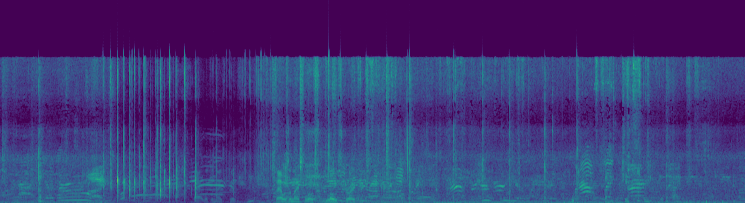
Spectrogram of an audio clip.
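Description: Adults and children chatter and call out nearby, outdoors.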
